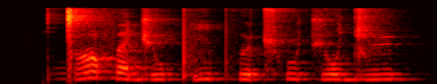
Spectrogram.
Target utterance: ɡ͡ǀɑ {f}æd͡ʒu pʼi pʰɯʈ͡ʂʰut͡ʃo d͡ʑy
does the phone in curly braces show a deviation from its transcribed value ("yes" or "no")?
no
